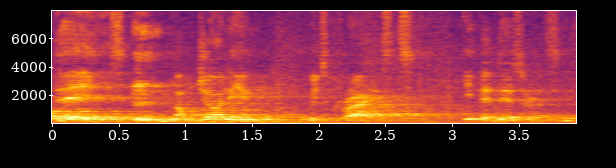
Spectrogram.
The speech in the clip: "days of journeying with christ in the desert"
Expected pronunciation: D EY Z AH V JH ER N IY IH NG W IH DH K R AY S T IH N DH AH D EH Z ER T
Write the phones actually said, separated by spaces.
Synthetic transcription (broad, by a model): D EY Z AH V JH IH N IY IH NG W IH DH K R AY S T IH N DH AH D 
